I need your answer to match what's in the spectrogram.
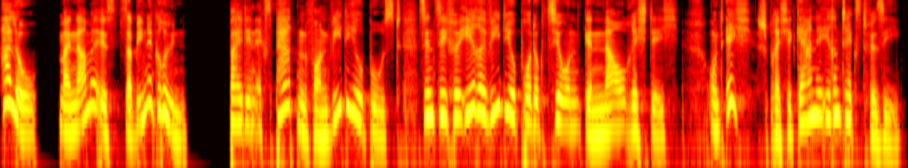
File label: Voiceover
